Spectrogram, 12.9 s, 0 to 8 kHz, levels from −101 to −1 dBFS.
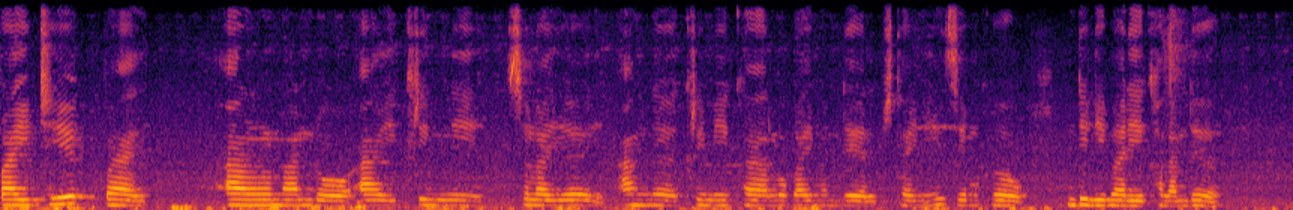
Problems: low volume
